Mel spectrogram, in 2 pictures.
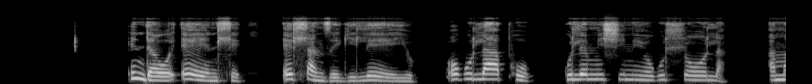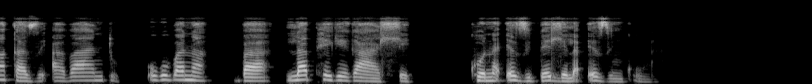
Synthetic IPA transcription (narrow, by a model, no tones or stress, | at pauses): indʱawɔʔɛnt͡ɬʼɛ | ɛɬand͡zʱeɣilɛjɔ | oɣulapʰɔ | ɣulemiʃinijoɣuɬɔla | amaɡ̥ʱaziʔaβantʼu | uɣuβana | βalapʰɛɣɛɣaɬɛ | kʰɔna̰ʔezib̥ʱɛɮɛla̰ʔeziŋkʼuːlu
